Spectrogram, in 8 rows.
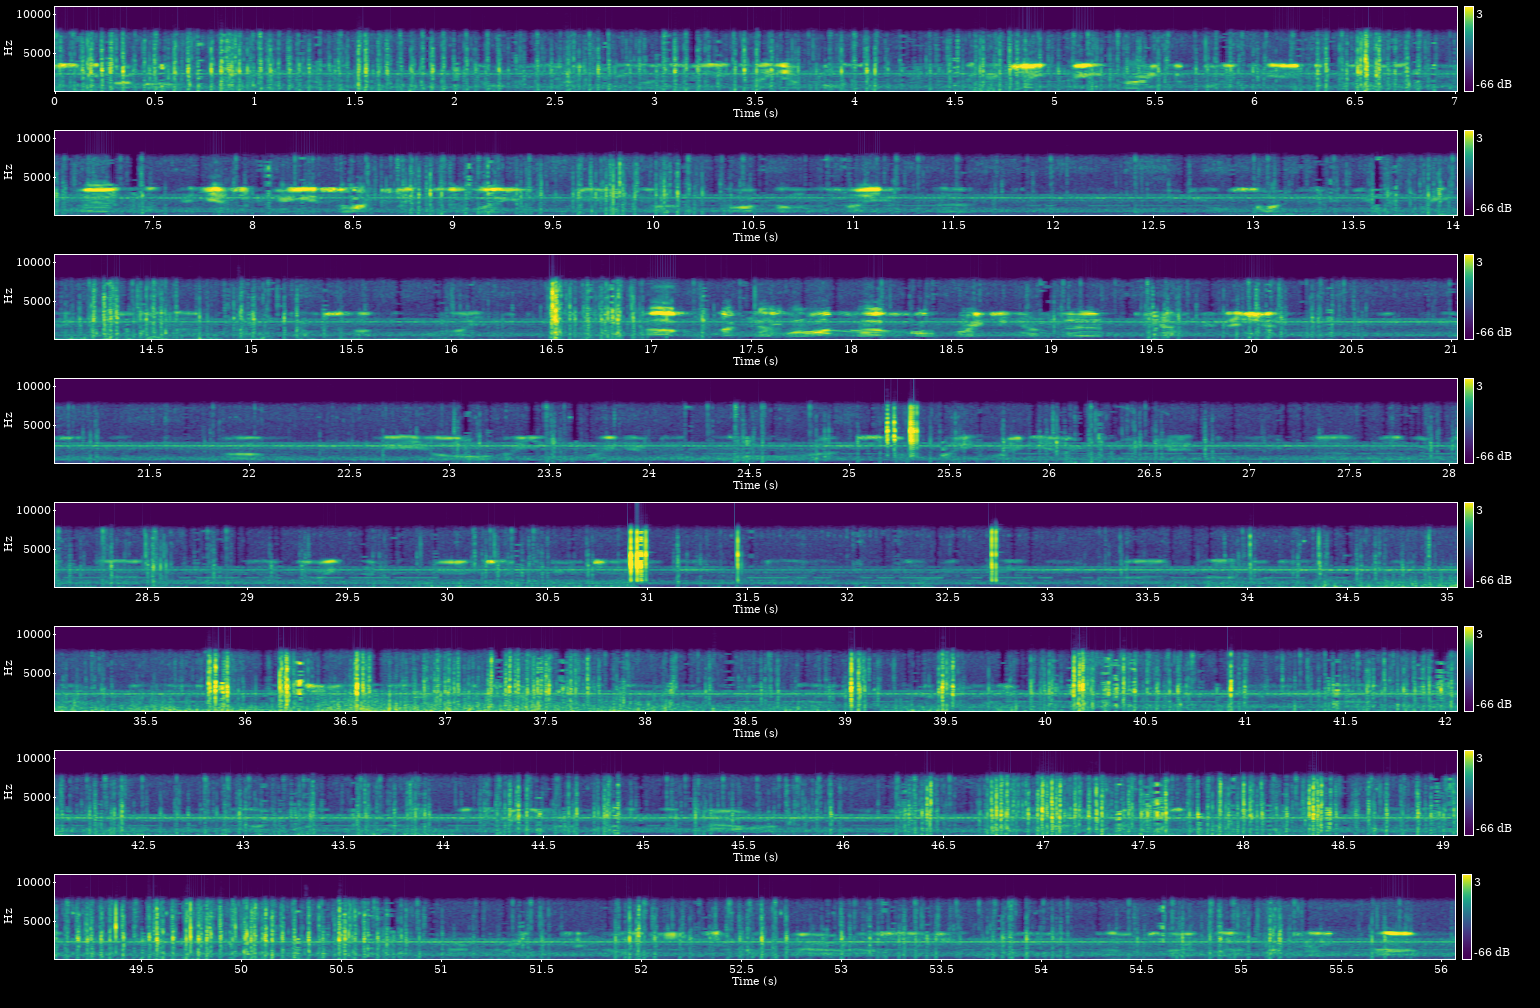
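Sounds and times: garbled radio voices: 0:00.0 - 0:56.0
morse code tones: 0:00.0 - 0:56.0
wind and road rush: 0:33.6 - 0:44.1.

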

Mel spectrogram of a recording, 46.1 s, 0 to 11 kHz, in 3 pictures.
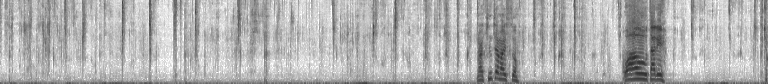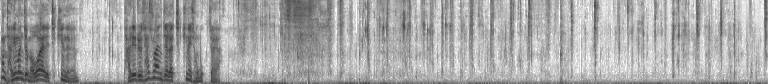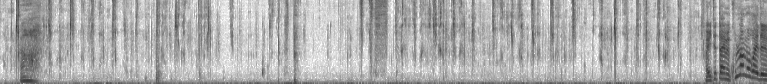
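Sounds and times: crunchy chewing: 0:00.0 - 0:12.5, 0:13.4 - 0:15.4, 0:19.3 - 0:44.9.

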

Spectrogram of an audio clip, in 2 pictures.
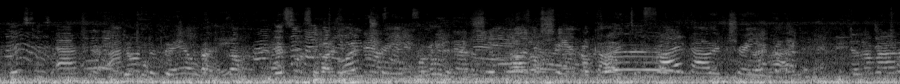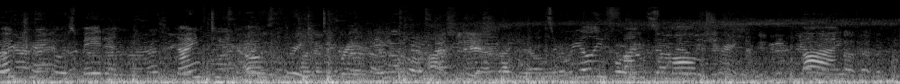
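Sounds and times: train carriage rumbling on track: 0:00.0 - 0:18.0
voices talking: 0:00.0 - 0:18.0.

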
